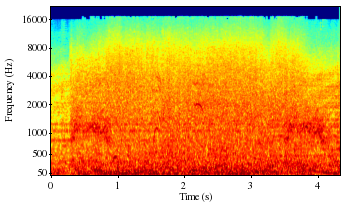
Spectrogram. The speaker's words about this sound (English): Ah, he's shooting missiles!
